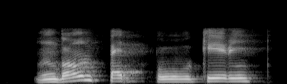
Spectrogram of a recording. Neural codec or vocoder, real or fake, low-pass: codec, 24 kHz, 1.2 kbps, DualCodec; fake; 5.4 kHz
